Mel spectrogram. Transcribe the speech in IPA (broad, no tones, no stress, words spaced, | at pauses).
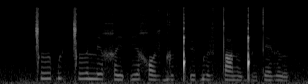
ǀɯɓɯ ǀɯni χi ʔiχoz ɡɯǃʼyɓɯz tɑnɡ͡ǃøtezɯ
